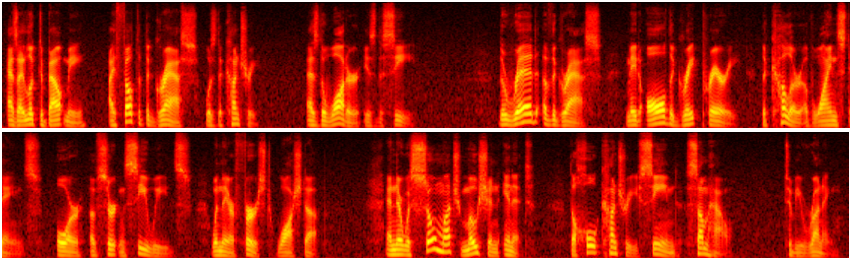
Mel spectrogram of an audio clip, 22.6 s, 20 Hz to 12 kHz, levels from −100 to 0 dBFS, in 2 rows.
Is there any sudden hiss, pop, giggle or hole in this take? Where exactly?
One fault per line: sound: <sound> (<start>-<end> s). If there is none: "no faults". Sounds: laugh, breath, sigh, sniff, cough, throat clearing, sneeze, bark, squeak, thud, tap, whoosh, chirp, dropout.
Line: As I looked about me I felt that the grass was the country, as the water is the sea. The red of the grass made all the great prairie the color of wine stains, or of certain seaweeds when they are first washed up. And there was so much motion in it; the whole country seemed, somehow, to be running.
no faults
